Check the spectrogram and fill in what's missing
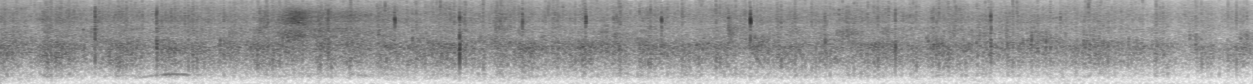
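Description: Crowd at a launch event applauds in a steady, fairly loud ongoing round of clapping, with a faint cheer early and scattered sharper claps.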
